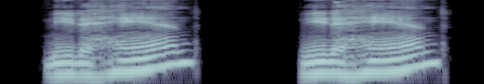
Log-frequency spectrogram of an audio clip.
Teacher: notice you do the rising intonation to make it sound like a question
